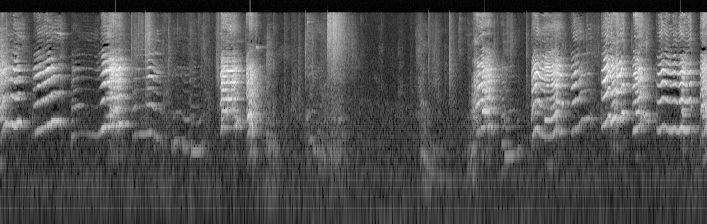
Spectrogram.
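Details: Golden Retriever mother wrestling with her puppies to teach them toughness; bursts of high whining yips and short barks come in clusters, with a quieter stretch of soft whimpers midway, indoors.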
